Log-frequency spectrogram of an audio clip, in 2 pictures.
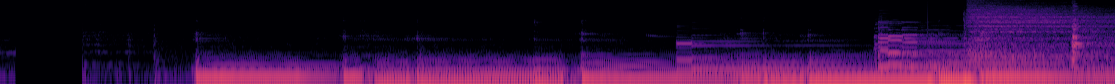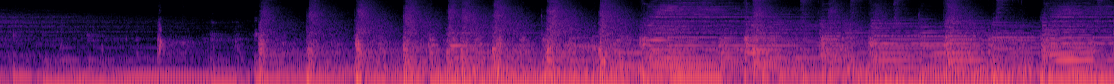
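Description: A live rock band playing the instrumental opening of a song on electric guitar, bass, piano and drums. After about a second and a half of silence the bass and chords start, the sound grows brighter and fuller about seven seconds in, and the drums come in with a steady beat about ten seconds in.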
